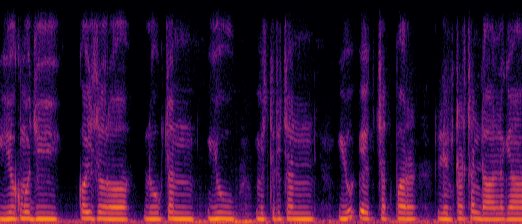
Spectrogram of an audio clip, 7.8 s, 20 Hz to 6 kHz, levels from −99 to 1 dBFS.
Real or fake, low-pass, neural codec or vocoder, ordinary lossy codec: real; 5.4 kHz; none; Opus, 32 kbps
